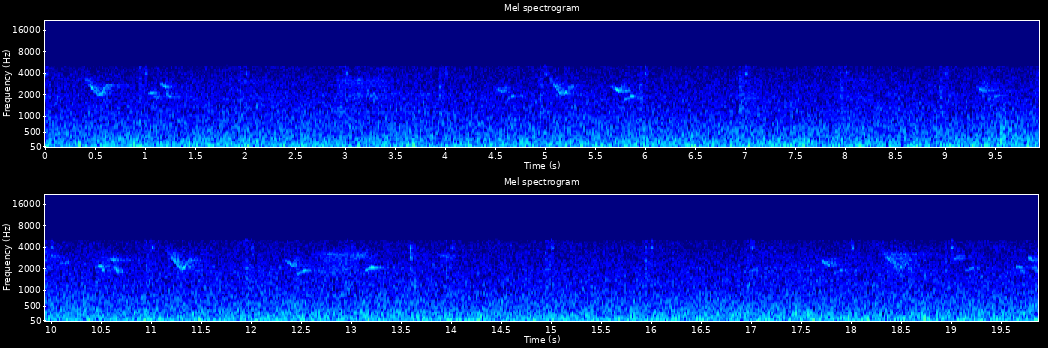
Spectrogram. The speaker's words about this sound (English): May I meet this appreciation for bird sound with friendliness.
